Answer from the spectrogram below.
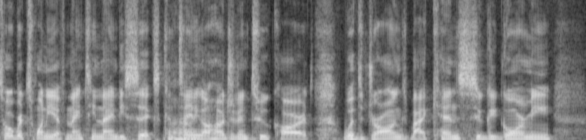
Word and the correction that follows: Ken Sugimori: Ken Sugimori.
